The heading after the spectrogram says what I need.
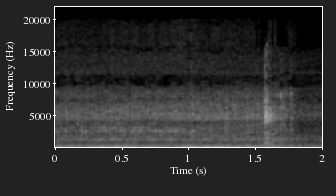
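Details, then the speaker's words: Outdoor AC condenser unit from 2016, about six years old, not cooling, loud noise while running: steady loud buzzy droning hum; pressure stops falling at 188, diagnosed as a failed compressor. "应该是压缩机的声音，应该是压缩机到188就下不去了，应该是压缩机的声音。"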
